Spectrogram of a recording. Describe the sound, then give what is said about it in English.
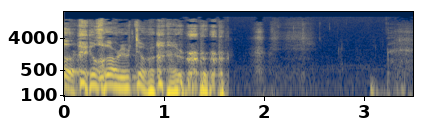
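A voice imitates the heavy, loud mouth breathing of a Knicks fan, with voiced panting gasps for over a second, then a few fainter breathy huffs trailing off. “Mouth breathing fan.”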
